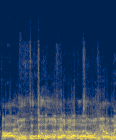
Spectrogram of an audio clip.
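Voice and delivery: loud laughing encouragement. Real, not acted. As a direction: say it through laughter. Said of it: "laughing loud reply". (웃으며 크게 권하기)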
